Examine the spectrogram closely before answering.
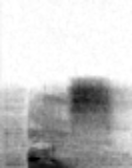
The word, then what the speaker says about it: ice: спробуйте прочитати все слово згадаємо що буква і міняє літеру I і вона читається як в алфавіті а й тобто Ми вже знаємо що ця літера читається I а буква сі яка читалася як к тепер перетворюється правильно все і виходить Ice які ж в молоці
